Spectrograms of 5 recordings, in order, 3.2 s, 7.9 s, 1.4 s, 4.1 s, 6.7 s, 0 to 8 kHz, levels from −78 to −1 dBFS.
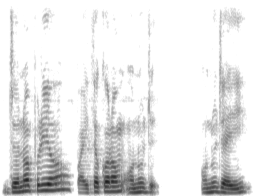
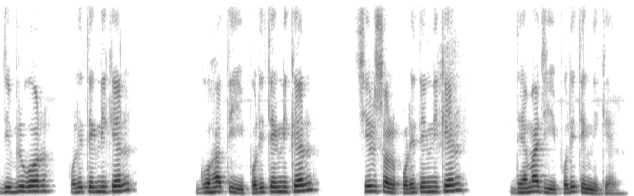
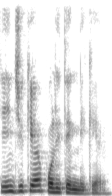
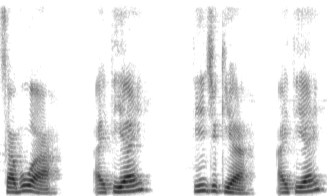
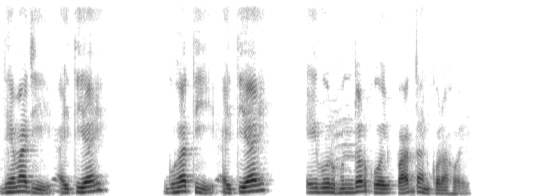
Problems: background sounds at intervals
